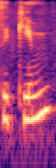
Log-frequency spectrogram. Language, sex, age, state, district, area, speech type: Nepali, female, 45-60, West Bengal, Jalpaiguri, urban, spontaneous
